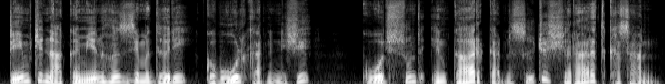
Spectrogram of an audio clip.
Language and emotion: Kashmiri, disgusted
